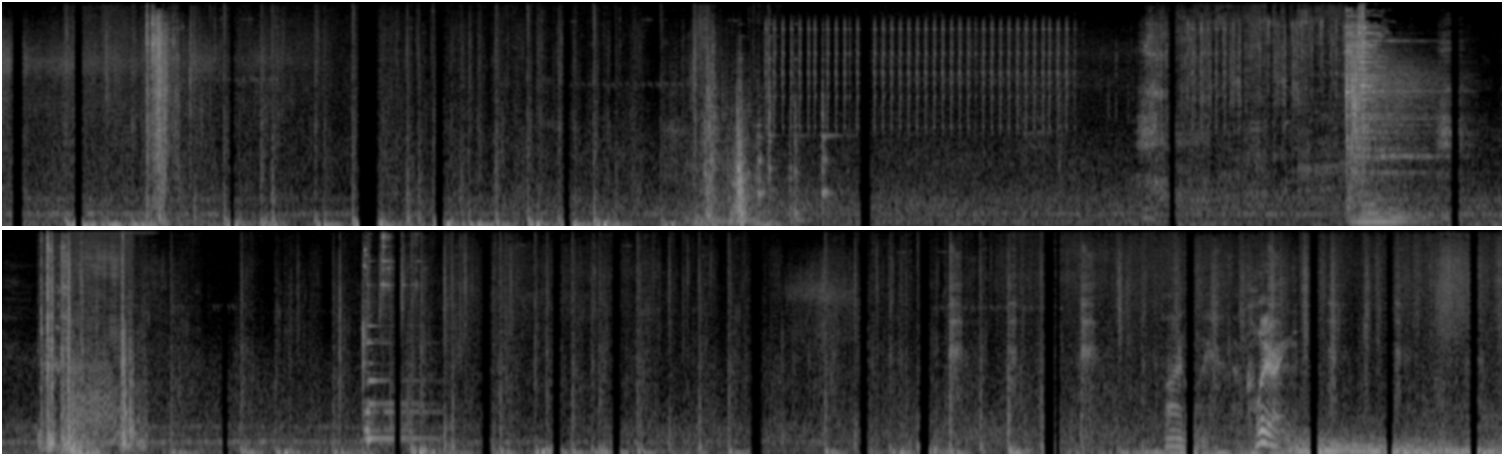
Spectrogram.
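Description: Footsteps crunch on a forest floor.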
